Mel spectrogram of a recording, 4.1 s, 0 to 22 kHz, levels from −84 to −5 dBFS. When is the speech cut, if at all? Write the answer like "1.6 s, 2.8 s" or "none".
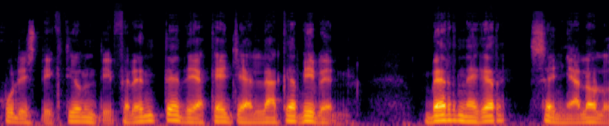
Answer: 2.0 s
